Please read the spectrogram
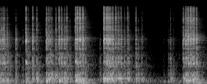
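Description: Steel utility-knife blade scraping and scratching along the metal frame of a Surface Pro 6 tablet: a run of quick rasping scrapes and ticks, with a louder scrape near the end.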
